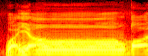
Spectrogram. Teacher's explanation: Karena qaf itu lebih dalam makhrajnya. Maka cara mengucapkannya pun lebih dengung daripada huruf kaf.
